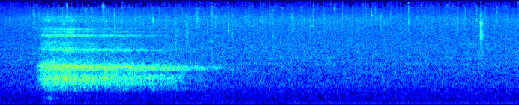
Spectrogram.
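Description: Soft, steady rain hisses evenly throughout, fairly quiet and constant. Early on, a louder breathy exhale rises over it for a couple of seconds, and a tiny click sounds near the end.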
